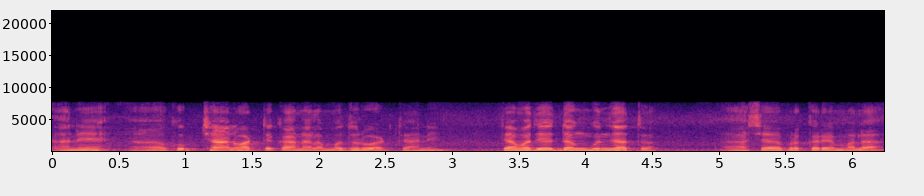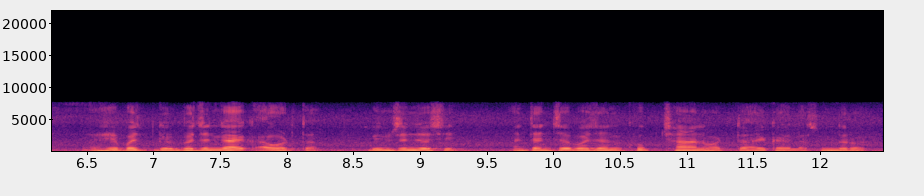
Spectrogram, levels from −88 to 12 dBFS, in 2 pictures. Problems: constant background noise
